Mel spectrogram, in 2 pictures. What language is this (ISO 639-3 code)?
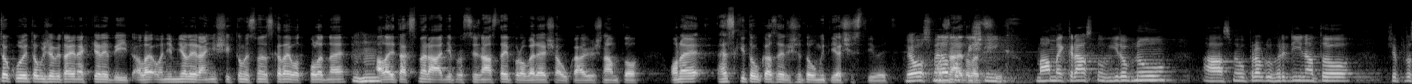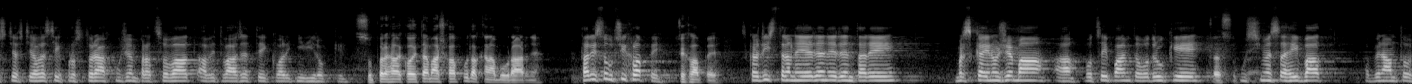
ces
